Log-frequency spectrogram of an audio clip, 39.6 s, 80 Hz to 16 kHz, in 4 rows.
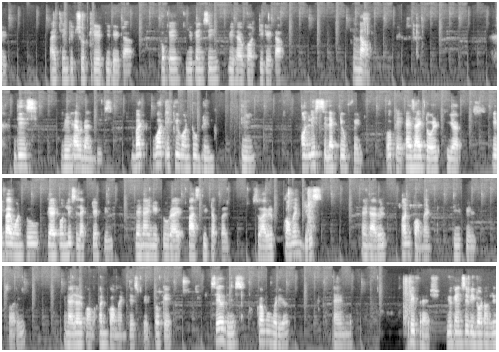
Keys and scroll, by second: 25.6 ctrl+/, 27.9 ctrl+;, 33.6 ctrl+s.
